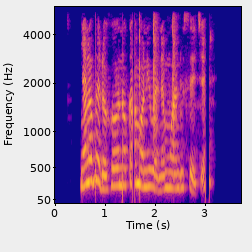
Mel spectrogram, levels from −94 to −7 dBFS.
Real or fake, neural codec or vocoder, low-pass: real; none; 5.4 kHz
